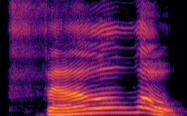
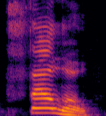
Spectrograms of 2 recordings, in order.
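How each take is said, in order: First: FELLOW stretched long, "felll-looow"; split into syllables. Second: Said in the usual way. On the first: Shown as a demonstration. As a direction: draw out each syllable of "fellow". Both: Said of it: "That's two syllables".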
